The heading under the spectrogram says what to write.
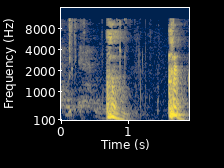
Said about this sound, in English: Let me get a drink of this water to clear my throat.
